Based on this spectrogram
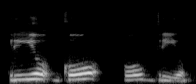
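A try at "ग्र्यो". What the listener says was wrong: கிரியோன்னு சொல்லக்கூடாது, கிரியோ. கிரியோ ஈ கேட்க கூடாது. GRYO அதுதான்.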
